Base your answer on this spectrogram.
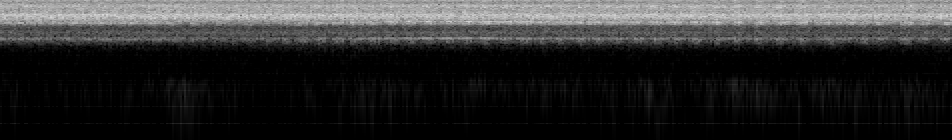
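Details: Evening cicada chorus in a summer cedar forest: continuous high-pitched ringing and hissing buzz in stacked bands, steady and unchanging, with soft low background murmur.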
